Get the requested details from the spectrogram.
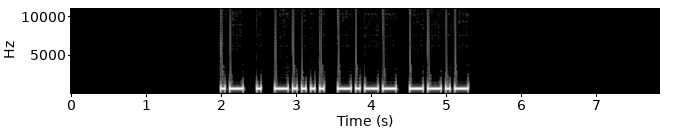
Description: Morse code, heard as a keyed tone, about 19 wpm, 700 Hz. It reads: AE6YQ
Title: USA Call Signs - 5 Characters - Repeated 3x - 20wpm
